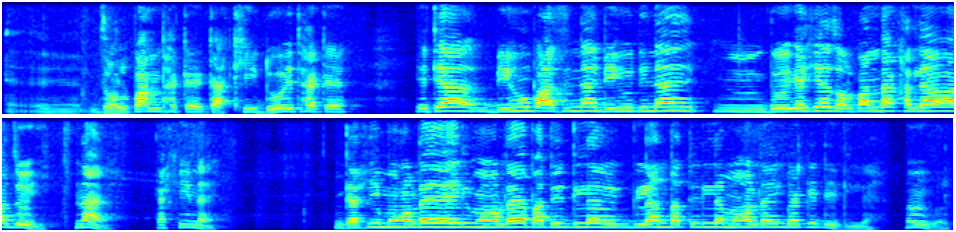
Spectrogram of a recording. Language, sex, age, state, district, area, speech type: Assamese, female, 60+, Assam, Majuli, urban, spontaneous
